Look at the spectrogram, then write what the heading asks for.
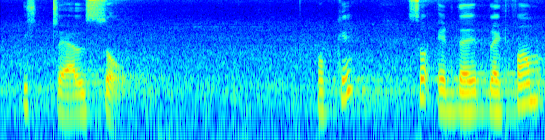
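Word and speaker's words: Strelsau: Okay, what you pronounced it, you can pronounce it Strelso.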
